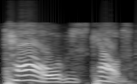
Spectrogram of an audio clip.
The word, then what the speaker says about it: calves: 好，下面这个小腿或者是牛肉或者是某种动物的幼崽 calf，它变成复数之后是什么，把这个 F 变成 VES，读作 calves。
